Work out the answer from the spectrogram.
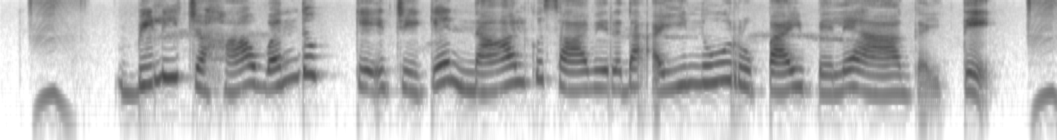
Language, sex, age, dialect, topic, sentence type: Kannada, female, 18-24, Mysore Kannada, agriculture, statement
